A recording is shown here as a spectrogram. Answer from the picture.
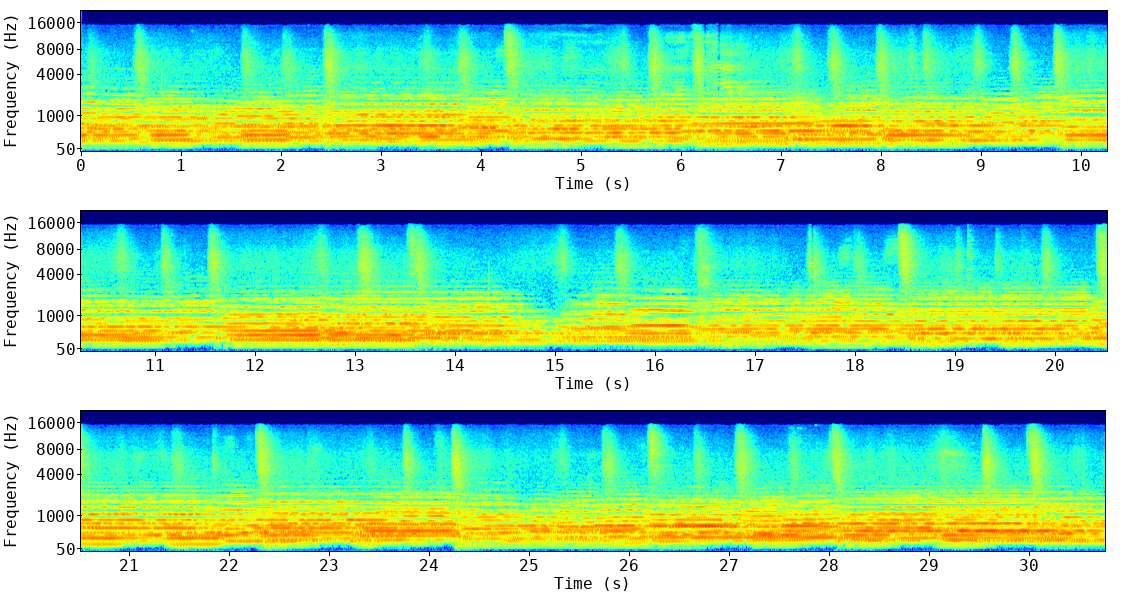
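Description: Brass band playing a slow hymn-tune arrangement for cornet trio with band accompaniment, in sustained chords, with a brief softer moment about halfway through.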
